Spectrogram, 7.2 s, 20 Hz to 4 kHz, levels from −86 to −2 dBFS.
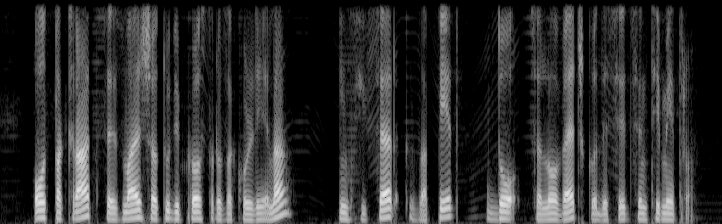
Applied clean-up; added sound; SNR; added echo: neural separator model SepFormer WHAM!.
